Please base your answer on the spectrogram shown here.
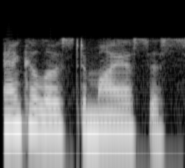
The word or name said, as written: ankylostomiasis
